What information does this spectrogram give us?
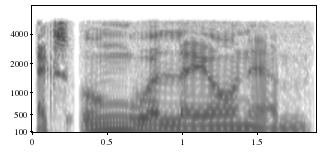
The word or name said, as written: ex ungue leonem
